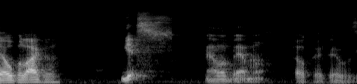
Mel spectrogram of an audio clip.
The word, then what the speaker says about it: Opelika: And you said Opelika?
